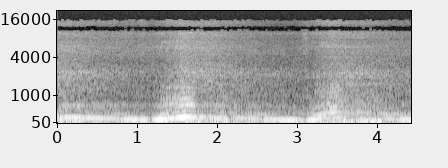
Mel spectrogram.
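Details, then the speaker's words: 1983 VW Rabbit GTI MK1 with VR6 swap, new Walbro 255 inline fuel pump from gravity-feed tank: two clean throttle blips, note rising and falling smoothly with even exhaust burble; engine revs freely, sounds good. "sounds really good so hopefully it holds like this"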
